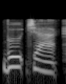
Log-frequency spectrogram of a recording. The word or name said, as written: bootjack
